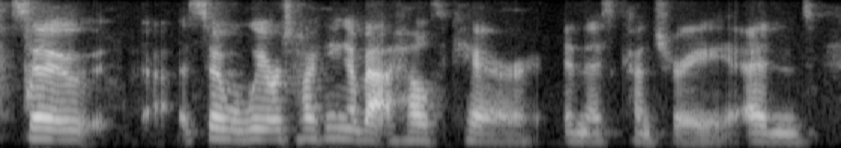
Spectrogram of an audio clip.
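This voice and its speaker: A soft-spoken woman with a low voice and a gravelly edge, talking as an author guest at a live event. She is thoughtful, restarts her sentences often, and keeps a gentle tone. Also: a little slow. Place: event venue with audience.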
